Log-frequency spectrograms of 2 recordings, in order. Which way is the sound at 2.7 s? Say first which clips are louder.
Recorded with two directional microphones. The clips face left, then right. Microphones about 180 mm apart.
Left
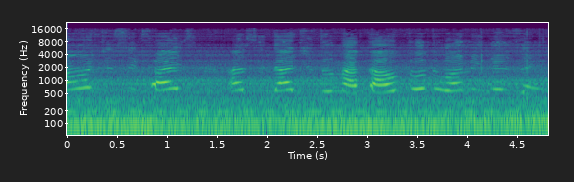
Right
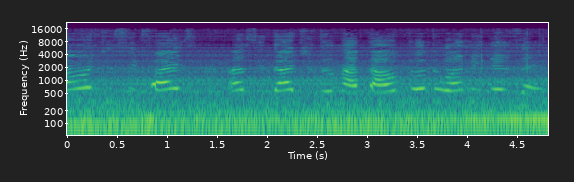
Even; 15° right (ahead or behind).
